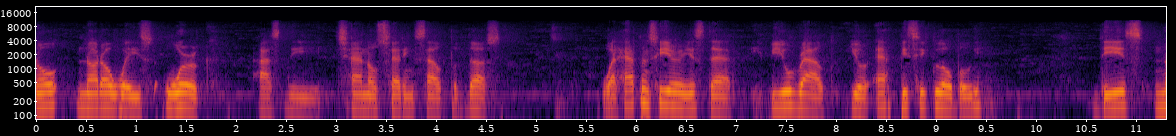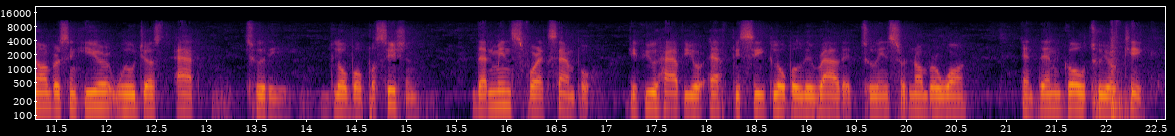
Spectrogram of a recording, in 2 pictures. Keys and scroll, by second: 3.0 Escape, 3.2 Page_Up.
